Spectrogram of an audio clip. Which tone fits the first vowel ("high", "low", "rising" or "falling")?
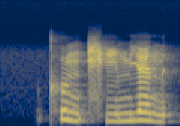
falling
